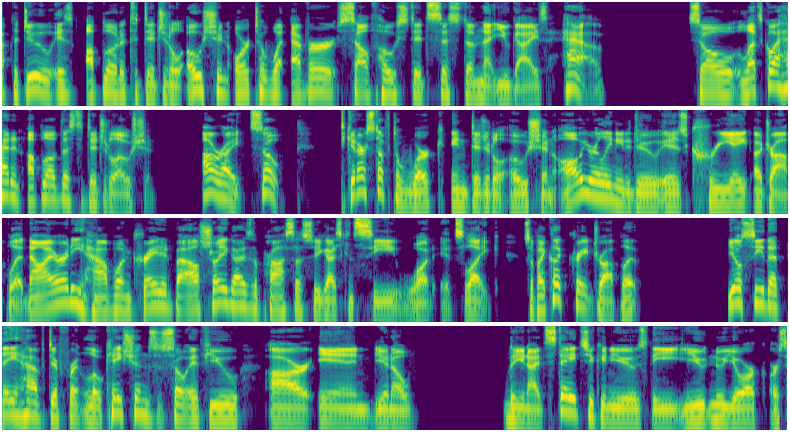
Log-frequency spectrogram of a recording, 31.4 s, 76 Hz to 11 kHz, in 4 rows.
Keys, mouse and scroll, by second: 0.4 click, 7.4-9.4 drag, 21.1 click.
